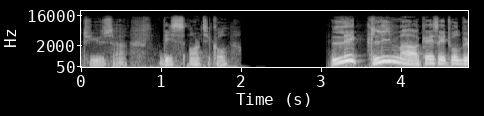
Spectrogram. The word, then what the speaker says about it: climats: So you can see that even if we've got the plural form here, S, we don't pronounce the S, and then we don't pronounce the T either. Les climats tropicaux.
